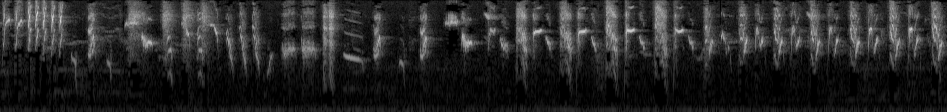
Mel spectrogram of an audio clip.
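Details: Long-tailed shrike, a recording meant to train pet birds or lure wild ones: a long, continuous stream of rapid chirps and scratchy notes, with repeated short sharp whistles toward the end, over soft low background noise.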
